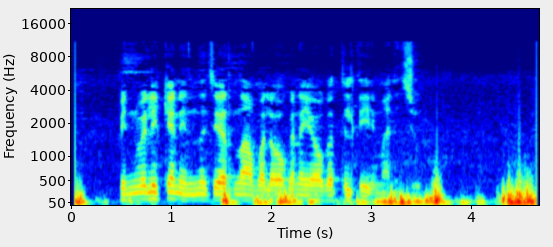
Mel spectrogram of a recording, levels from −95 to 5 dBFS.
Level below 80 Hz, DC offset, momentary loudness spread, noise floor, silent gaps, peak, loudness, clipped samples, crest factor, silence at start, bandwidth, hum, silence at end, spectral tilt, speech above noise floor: -22 dBFS; under 0.1%; 17 LU; -38 dBFS; none; 0 dBFS; -21 LUFS; under 0.1%; 18 dB; 0.05 s; 7.6 kHz; none; 0 s; -9 dB/octave; 16 dB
